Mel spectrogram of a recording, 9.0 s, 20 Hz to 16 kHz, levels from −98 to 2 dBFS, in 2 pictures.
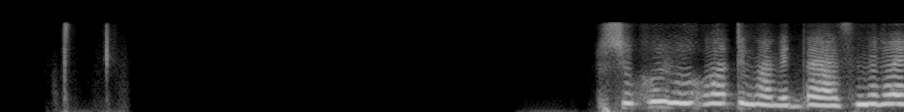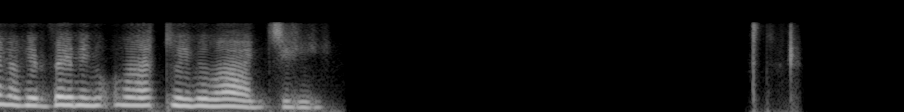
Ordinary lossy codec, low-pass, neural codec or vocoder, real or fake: none; 7.2 kHz; codec, 16 kHz, 0.5 kbps, FreqCodec, smaller model; fake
